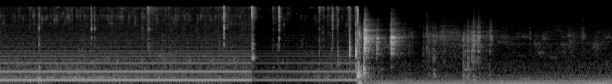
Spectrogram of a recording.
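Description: Plastic clicks and scraping as the fabric-covered outer sleeve of a Sony LF-S50G smart speaker is worked loose and pulled off its inner plastic body. The loudest burst of scraping and clicking comes about three and a half seconds in.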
